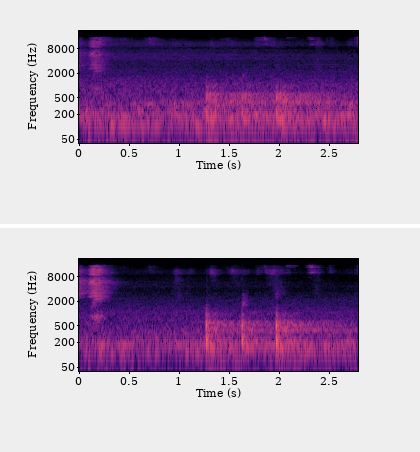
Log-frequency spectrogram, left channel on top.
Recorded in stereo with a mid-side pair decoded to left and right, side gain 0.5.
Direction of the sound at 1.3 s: 50° right.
